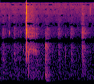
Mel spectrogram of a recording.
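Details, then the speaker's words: Stove burner heating up under a pot of tomatillo marmalade: faint, sparse, irregular light ticks in a quiet room, normal burner ticking while heating. "if you hear that ticking sound, that means that the burner is heating up."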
